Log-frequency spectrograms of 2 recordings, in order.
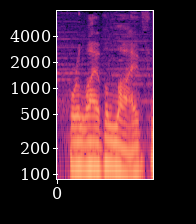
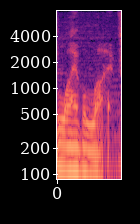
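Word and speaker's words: Live A Live: which that is the official pronunciation. I heard on the Kit and Krista show recently that for a while there was no real official English pronunciation of the game, but somebody at the Nintendo Treehouse said that, well, officially, when it's talked about in English by, you know, people in Japan, it's pronounced Live Alive.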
